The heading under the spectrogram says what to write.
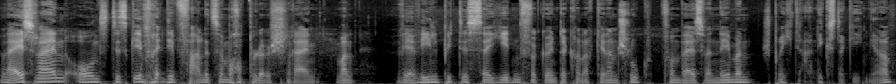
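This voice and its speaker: A man with an Austrian accent talks at a fairly low pitch with ordinary pitch variation. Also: moderate pace. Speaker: cooking podcast host. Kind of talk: casual chat and recipe explanation.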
